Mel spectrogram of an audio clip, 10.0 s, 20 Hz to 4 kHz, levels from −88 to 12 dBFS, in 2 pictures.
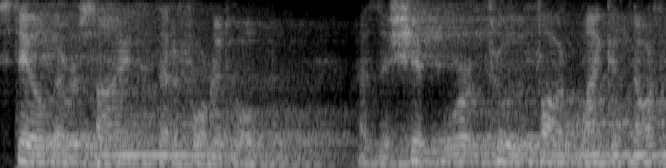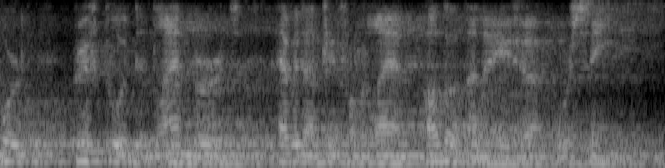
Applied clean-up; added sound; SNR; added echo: none; none; none; reverberation time 2.6 s.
